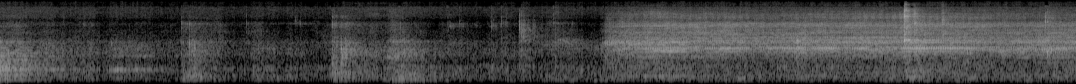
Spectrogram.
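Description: Electric dog grooming clippers with a snap-on comb buzz on a Westie, starting with faint clicks and handling noises, then switching to a steady, close motor hum that continues to the end.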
